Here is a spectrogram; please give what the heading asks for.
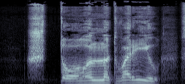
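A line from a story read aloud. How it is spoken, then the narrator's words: Moaning. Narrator (Russian): стонал Иеремия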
